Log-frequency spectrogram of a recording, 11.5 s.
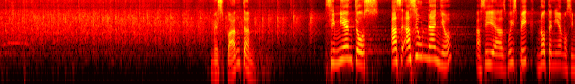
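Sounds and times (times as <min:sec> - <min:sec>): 
audience applause: 0:00.0 - 0:06.4
speech: 0:04.2 - 0:05.2, 0:06.6 - 0:11.4.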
